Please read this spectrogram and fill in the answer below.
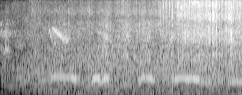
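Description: A bird calling in a quick series of short, low, clucking notes, with one brief high falling chirp about half a second in. A faint high hiss comes up near the end.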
